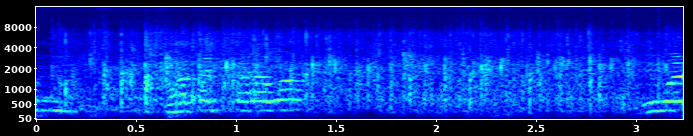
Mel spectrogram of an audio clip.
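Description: Audience applause at a women's self-help group loan distribution gathering in Karjat, a moderate, fairly even patter of clapping lasting the whole moment.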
